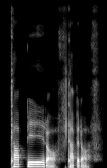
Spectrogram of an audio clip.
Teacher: the t is between vows the T changes to a fast D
